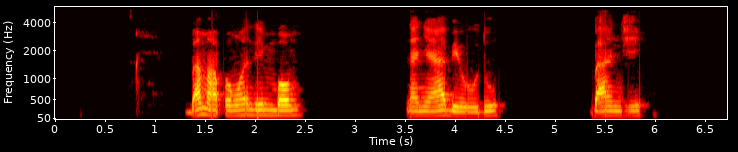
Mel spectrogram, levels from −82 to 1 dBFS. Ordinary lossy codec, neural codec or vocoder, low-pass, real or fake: MP3, 48 kbps; none; 5.4 kHz; real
